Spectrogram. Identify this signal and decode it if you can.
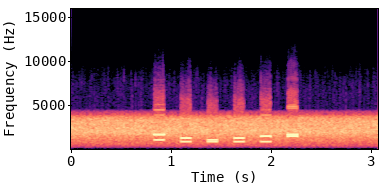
Multi-frequency trunk signalling (R1, as on North American trunks), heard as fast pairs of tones, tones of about 100 ms, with phone line noise. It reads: KP 5358 ST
